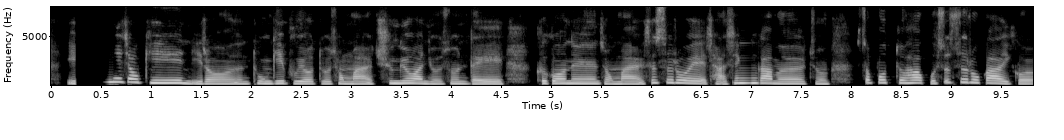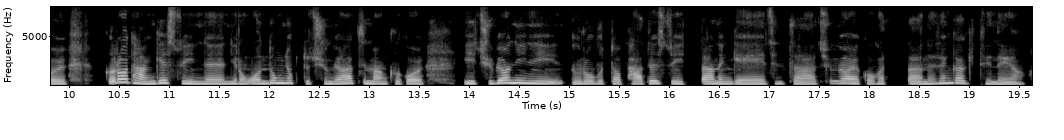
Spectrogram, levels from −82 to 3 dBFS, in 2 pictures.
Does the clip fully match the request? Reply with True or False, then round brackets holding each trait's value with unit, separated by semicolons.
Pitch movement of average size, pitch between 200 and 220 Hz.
True (4.2 semitones; 210 Hz)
